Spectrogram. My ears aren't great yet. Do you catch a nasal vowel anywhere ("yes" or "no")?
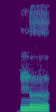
no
